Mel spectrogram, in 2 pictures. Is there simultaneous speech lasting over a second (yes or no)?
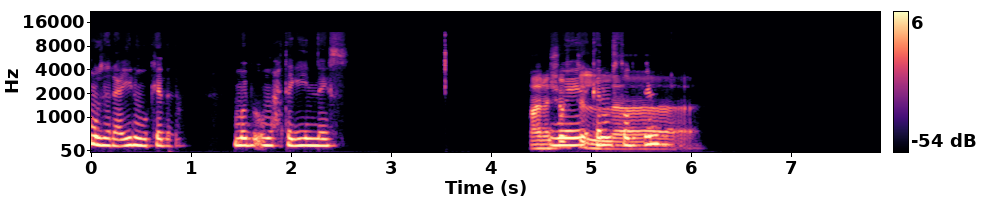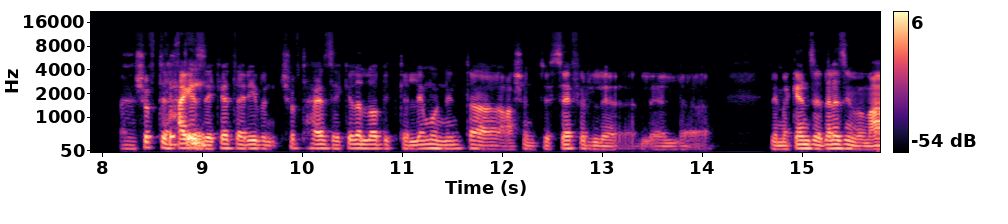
yes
